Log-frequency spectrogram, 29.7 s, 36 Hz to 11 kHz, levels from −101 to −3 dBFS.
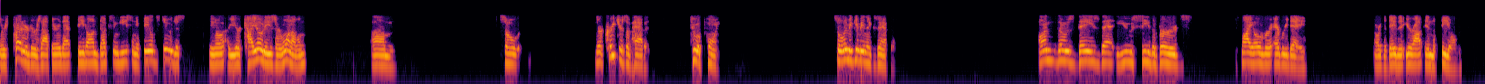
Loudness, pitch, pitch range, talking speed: -26 LUFS, 140 Hz, 130-160 Hz, 120 wpm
